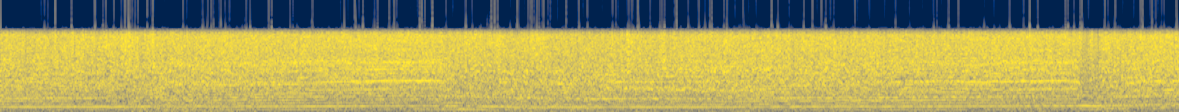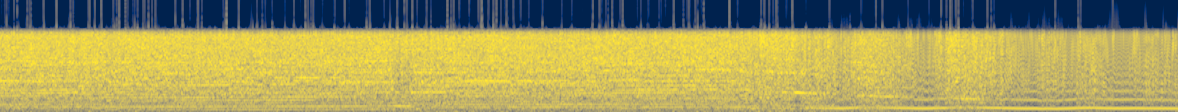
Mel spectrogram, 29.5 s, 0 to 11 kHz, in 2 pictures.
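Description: Volkswagen Golf 5 GTI race car's turbocharged 2.0-litre four-cylinder engine, heard from inside the cabin, running hard under racing load. Its pitch holds for several seconds at a time and shifts in steps, then wavers up and down near the end, over heavy wind and road noise.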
